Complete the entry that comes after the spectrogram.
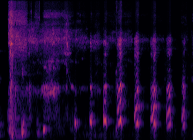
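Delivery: airy high-pitched laugh; breathy high laugh. Real, not acted. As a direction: laugh without voice at his own joke. Laughing at Eurovision joke.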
